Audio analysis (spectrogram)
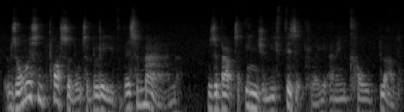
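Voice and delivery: usual speaking voice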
